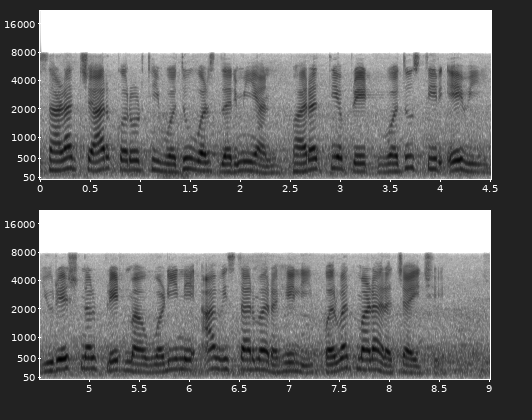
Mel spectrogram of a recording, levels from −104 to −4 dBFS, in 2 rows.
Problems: constant background noise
